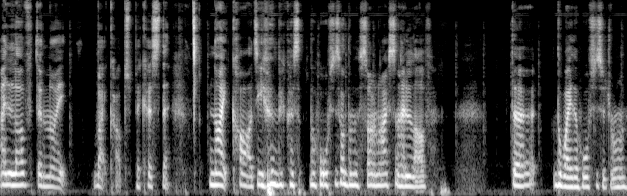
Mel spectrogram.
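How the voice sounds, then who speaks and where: A woman speaks at a moderate pace and medium pitch, her tone dark and mellow and somewhat breathy. Her intonation stays monotone and flat, broken by long, frequent pauses. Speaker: tarot reader. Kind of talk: casual deck review talk to camera. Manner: soft ASMR-style talking.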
